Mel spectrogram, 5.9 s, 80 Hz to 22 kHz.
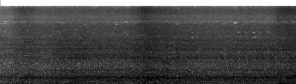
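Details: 2012 Toyota Alphard ANH20 2AZ engine, about 74,000 km, after replacing broken balancer shaft, heard from the side: engine revs smoothly with steady even drone, no knock or rattle; normal revving.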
